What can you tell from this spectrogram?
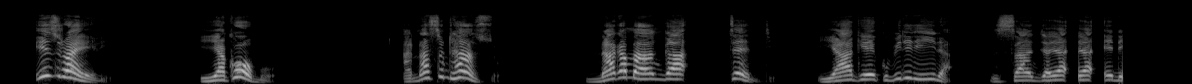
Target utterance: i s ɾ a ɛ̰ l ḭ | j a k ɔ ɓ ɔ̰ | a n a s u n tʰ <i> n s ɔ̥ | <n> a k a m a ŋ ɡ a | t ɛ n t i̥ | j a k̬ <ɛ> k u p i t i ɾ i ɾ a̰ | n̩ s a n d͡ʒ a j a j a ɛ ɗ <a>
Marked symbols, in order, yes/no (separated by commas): no, yes, yes, no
